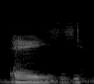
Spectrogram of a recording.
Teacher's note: When I say the sound a, my mouth actually moves twice.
